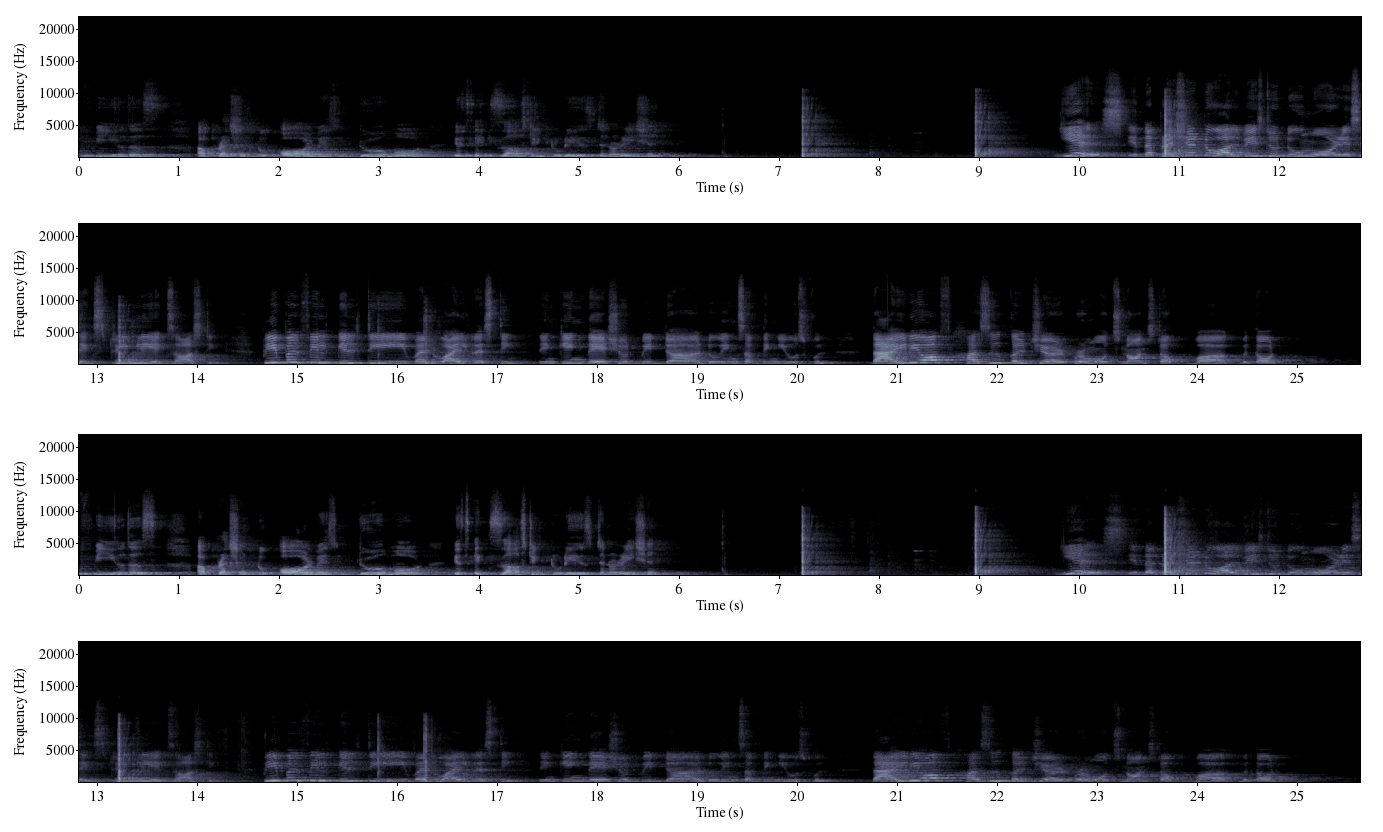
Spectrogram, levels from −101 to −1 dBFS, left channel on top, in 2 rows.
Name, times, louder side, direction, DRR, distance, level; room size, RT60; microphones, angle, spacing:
voice 1, 0.0-3.4 3.8-5.8, right 2 dB, 65° right, 1.3 m, -47 dB
sound 1, 6.0-16.8, right 5 dB, 35° right, 0.6 m, -55 dB
voice 2, 9.8-14.3 14.7-20.4 20.7-24.8, left 4 dB, 50° left, 0.7 m, -51 dB
23.0 x 15.5 x 3.6 m
head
